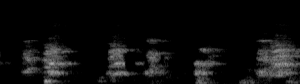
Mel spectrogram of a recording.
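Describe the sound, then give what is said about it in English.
A Labrador dog barks about five times in quick, uneven succession, the sharp barks fairly loud with brief gaps between them and no one speaking. “Um, what type of dog is it?”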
